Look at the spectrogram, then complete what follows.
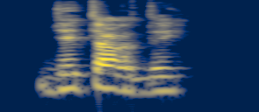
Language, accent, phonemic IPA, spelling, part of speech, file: French, Canada, /de.tɔʁ.de/, détordez, verb, LL-Q150 (fra)-détordez.wav
- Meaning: inflection of détordre: 1. second-person plural present indicative 2. second-person plural imperative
